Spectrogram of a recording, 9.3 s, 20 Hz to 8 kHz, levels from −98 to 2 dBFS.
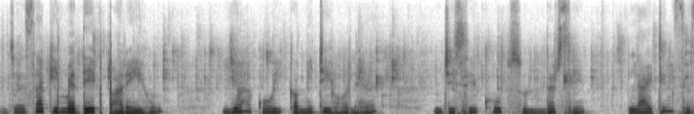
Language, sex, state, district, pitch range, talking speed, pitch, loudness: Hindi, female, Uttar Pradesh, Jyotiba Phule Nagar, 190-215 Hz, 125 wpm, 200 Hz, -21 LUFS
